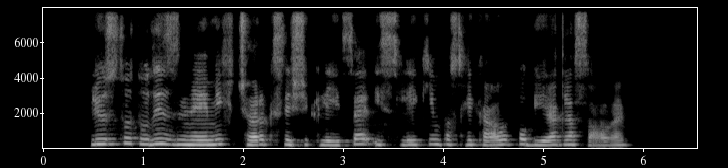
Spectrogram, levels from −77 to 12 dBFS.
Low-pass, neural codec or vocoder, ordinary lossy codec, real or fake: none; codec, 16 kHz, 8 kbps, FreqCodec, smaller model; none; fake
